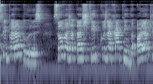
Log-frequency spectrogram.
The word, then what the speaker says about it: caatinga: nordeste que é a catinga não confunda caatinga olha o nome dela aqui ó caatinga tem duas letras e a aqui ó no início da primeira sílaba tá vendo caatinga não confundas certo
